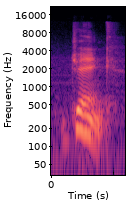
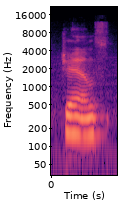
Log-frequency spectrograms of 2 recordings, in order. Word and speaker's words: Jance: end of my name so people would say it Jan's like dance instead of Jank like tank well then when my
